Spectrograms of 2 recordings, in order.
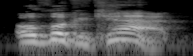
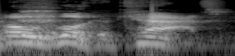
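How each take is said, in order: First: The speaker sounds happy. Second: The speaker sounds disgusted.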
